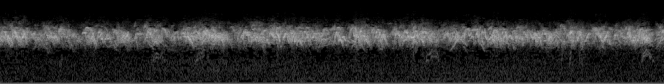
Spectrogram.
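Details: Noisy morning gathering of house sparrows, continuous high cheeping and chattering from many birds forming one lively, unbroken chorus.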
